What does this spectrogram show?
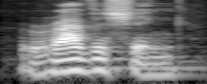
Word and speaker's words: ravishing: Ravishing, ravishing. The stress is on the first syllable, and this means stunningly beautiful.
